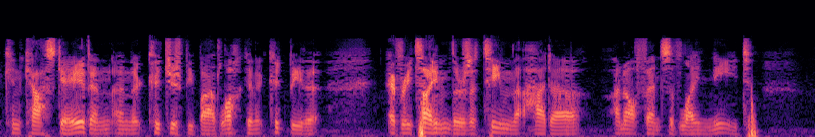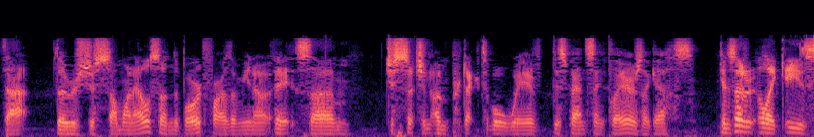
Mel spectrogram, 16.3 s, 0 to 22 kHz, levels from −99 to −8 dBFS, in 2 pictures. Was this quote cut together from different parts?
yes; 2 cuts; at 10.9 s, 15.3 s

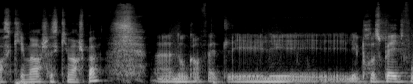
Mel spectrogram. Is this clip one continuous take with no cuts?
no; 1 cut; at 1.5 s

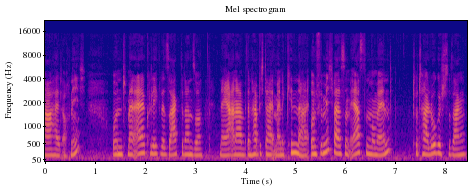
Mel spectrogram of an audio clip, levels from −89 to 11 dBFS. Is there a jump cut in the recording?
yes; 2 cuts; at 4.0 s, 5.2 s

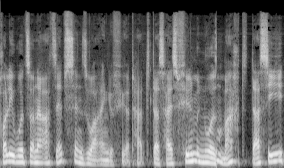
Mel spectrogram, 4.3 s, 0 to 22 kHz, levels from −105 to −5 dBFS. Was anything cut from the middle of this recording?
yes; 1 cut; at 3.2 s

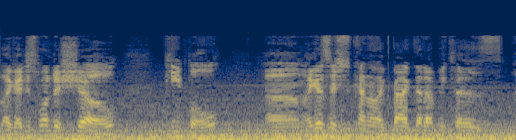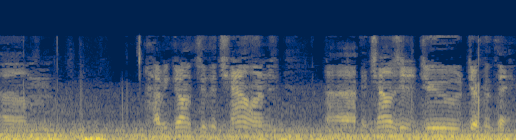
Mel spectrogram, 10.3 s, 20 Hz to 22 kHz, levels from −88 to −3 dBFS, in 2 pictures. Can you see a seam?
yes; 1 cut; at 8.7 s

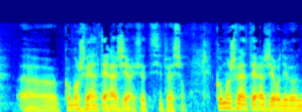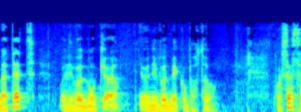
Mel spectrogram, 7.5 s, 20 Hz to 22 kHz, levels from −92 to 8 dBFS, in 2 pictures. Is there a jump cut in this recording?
no; 0 cuts

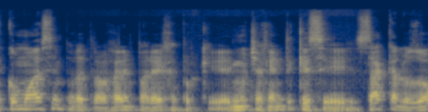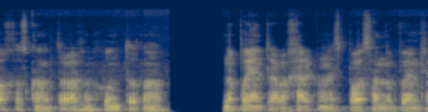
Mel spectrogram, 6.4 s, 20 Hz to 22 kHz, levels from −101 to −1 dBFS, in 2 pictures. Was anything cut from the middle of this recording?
no; 0 cuts

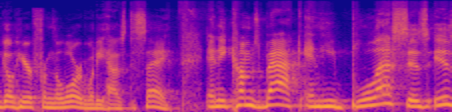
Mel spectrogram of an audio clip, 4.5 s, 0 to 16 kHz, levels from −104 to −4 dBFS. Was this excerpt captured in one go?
yes; 0 cuts

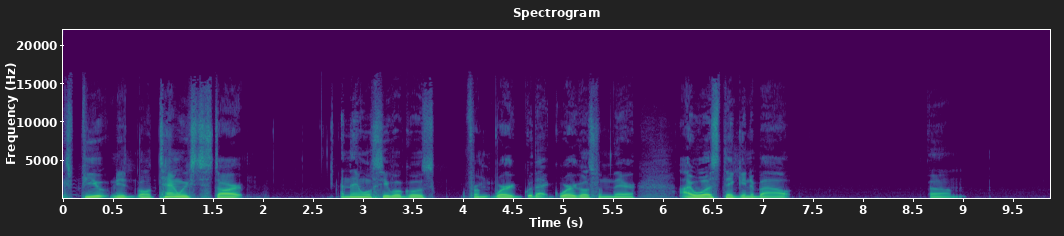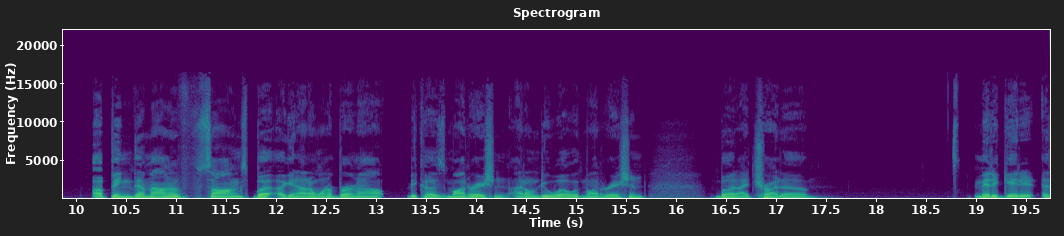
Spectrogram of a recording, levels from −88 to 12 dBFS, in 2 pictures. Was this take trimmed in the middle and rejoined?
no; 0 cuts

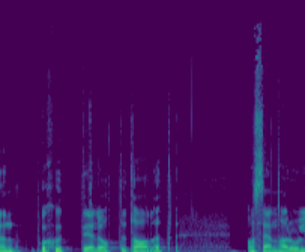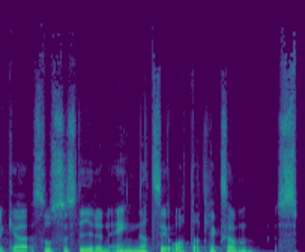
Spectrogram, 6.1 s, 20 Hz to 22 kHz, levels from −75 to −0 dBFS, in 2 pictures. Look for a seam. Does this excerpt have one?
no; 0 cuts

